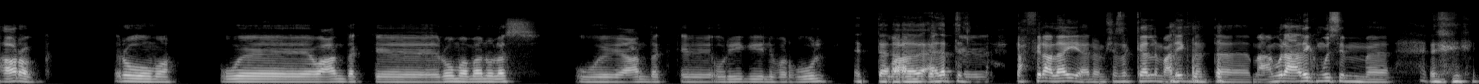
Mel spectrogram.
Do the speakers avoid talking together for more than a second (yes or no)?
yes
